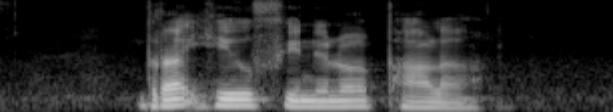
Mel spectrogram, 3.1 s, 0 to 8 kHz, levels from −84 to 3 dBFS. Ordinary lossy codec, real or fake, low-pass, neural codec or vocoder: none; fake; none; codec, 16 kHz, 4 kbps, FunCodec, trained on Chinese and English, 50 frames a second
